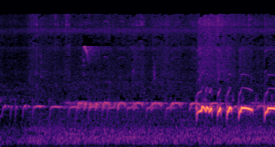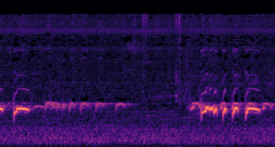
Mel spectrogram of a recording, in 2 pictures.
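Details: Local zebra dove song used as a lure and as a model for moulting doves. A soft, even run of coos builds into five loud, choppy notes. Rippling cooing continues before another loud stuttered phrase near the end.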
